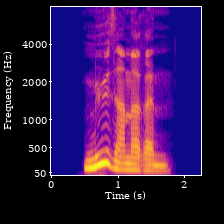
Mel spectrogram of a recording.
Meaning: strong dative masculine/neuter singular comparative degree of mühsam
- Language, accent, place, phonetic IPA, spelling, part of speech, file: German, Germany, Berlin, [ˈmyːzaːməʁəm], mühsamerem, adjective, De-mühsamerem.ogg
